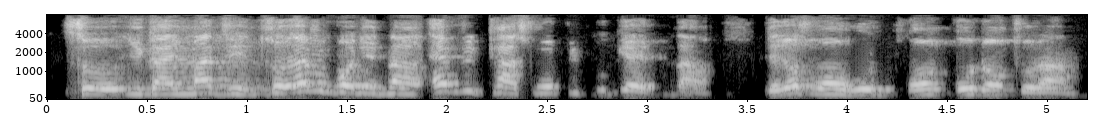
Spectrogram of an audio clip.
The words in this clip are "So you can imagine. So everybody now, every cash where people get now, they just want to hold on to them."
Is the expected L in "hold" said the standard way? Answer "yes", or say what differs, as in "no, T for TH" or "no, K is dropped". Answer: no, L is dropped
